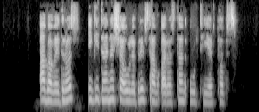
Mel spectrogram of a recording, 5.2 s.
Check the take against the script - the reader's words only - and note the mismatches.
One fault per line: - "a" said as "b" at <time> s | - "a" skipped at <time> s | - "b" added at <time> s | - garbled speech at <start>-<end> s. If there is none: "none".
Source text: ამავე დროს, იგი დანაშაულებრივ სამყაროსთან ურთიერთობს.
none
